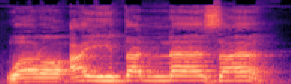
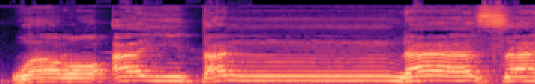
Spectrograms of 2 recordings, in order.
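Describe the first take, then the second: First: The doubled n has no long nasal hum. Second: The doubled n has a long nasal hum. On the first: The speaker calls it wrong. "Kadang dibaca begini" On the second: The speaker calls it right. "dibaca dengung yang lama"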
